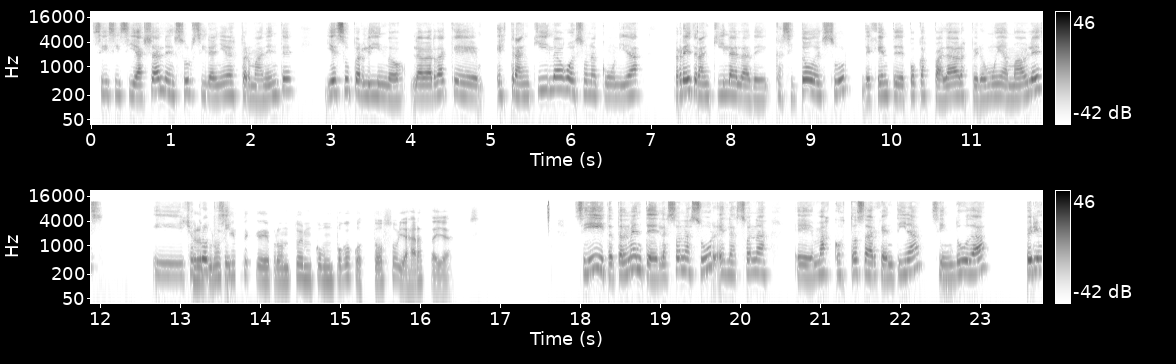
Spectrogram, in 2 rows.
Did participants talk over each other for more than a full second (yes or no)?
no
